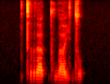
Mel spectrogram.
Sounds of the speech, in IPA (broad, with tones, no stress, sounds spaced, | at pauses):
t r a˦˥ t̚ k w a˧ j d o˥˩ k̚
